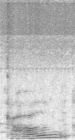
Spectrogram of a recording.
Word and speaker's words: Kahlo: Dolores Hernerta, Eva Paron, Joan Baez, or Frido Kahlo. I can't remember how to pronounce her name.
